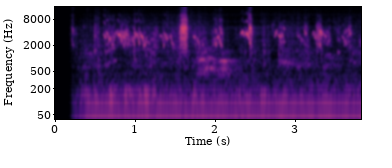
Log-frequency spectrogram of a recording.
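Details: Lovebirds in the morning, giving a busy chorus of sharp high chirps and squeaky chattering notes, several loud shrill calls standing out over the flock.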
